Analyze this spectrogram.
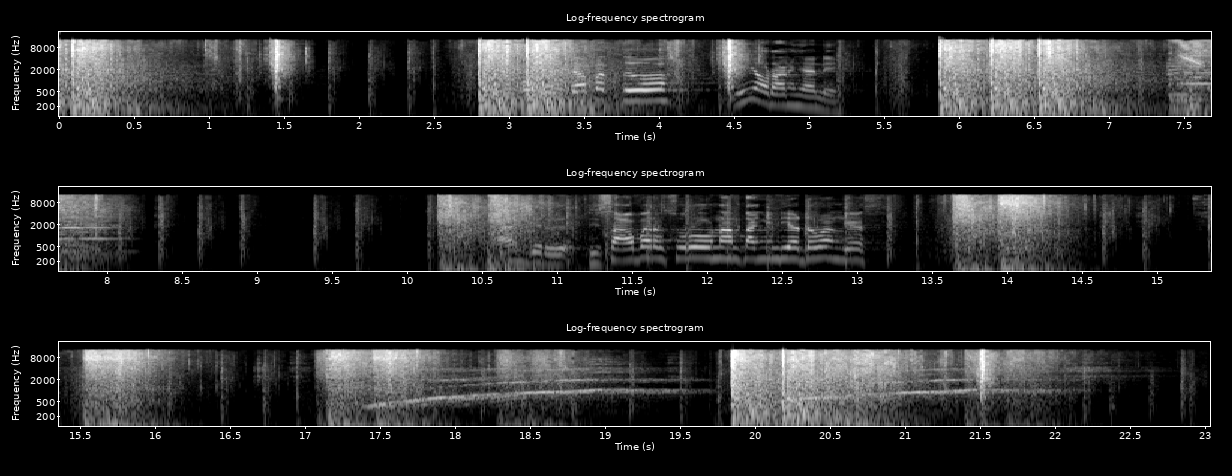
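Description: A boy talks with animation close to a microphone.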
